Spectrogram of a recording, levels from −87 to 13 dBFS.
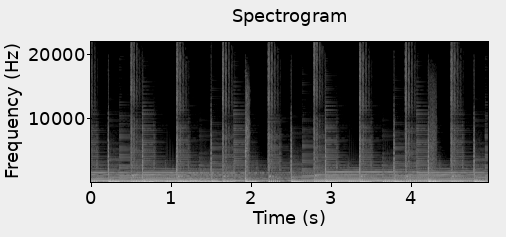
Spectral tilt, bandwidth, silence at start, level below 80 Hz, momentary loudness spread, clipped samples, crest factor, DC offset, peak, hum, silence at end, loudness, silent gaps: -7 dB/octave; over 20 kHz; 0 s; -22 dBFS; 2 LU; under 0.1%; 14 dB; 0.7%; -6 dBFS; none; 0 s; -22 LUFS; none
